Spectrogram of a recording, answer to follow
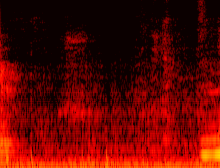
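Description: Quiet room tone with a faint low hum and two faint clicks about three-quarters of a second apart.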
